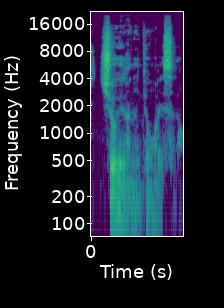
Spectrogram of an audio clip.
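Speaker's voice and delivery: 숨소리로만 속삭이듯; 안타까운 사실을 낮게 속삭여 전하듯; 속삭임. Real, not acted. 안타까움 속 속삭임. (속삭이는 목소리로)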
